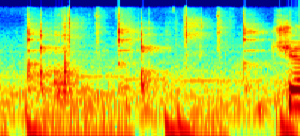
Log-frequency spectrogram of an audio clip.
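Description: Kitchen scissors snipping braised pork belly into small chunks in a glazed ceramic bowl, with metal tongs clicking against the bowl: a quick, uneven series of sharp snips and clinks.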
